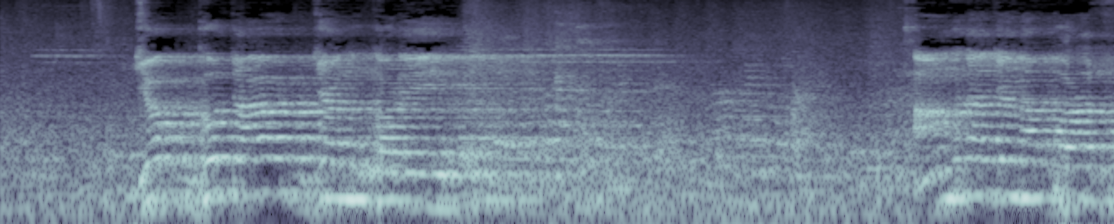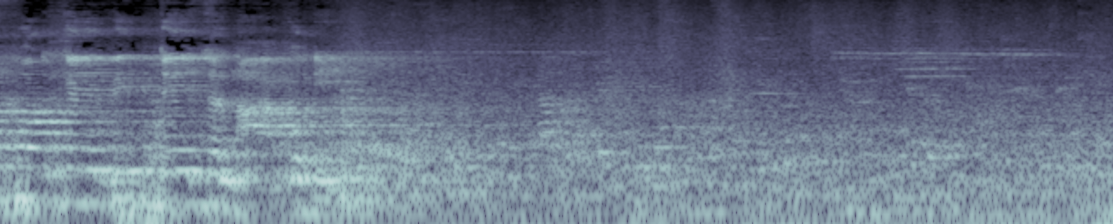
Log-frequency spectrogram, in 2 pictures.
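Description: An elderly man speaks with feeling into a microphone, heard through loudspeakers.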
